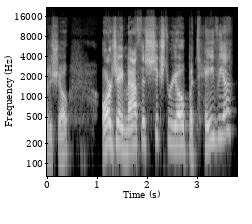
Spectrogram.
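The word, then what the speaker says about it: Batavia: show RJ matthysse 630 bavia Illinois is that right I think bavia is correct that's how you say it sure I'll take your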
